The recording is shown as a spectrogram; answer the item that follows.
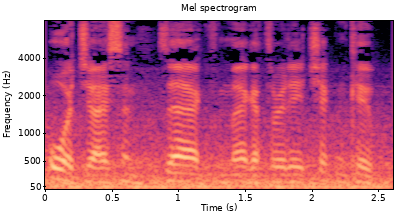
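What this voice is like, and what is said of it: Poorly done put-on accent. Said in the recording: “that was my poor whatever accent.”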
